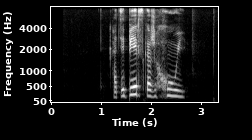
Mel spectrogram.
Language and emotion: Russian, angry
